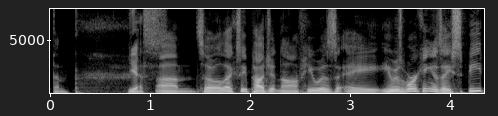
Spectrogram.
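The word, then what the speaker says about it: Pajitnov: um so uh you you have uh alexi patnov he was the uh i'm sorry lexi pajitnav i i looked up uh possible uh correct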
